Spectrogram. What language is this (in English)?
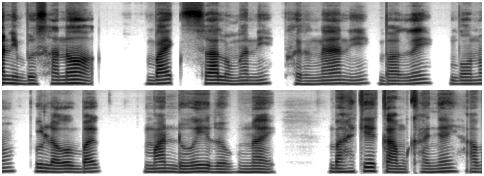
Kok Borok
